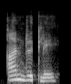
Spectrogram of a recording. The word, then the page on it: underclay: Indian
